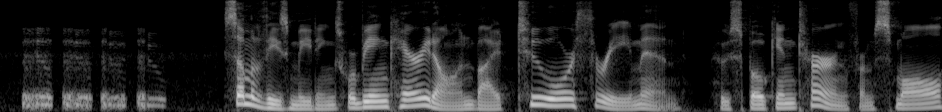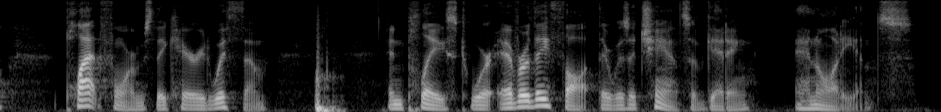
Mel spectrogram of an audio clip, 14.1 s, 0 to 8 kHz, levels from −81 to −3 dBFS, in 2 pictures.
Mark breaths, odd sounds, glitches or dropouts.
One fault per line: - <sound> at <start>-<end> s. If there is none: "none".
- laugh at 0.2-1.3 s
- thud at 9.4-9.7 s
